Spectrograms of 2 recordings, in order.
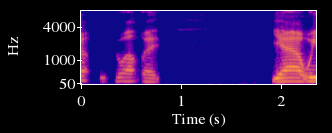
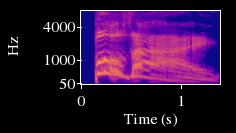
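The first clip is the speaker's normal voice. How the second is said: announcer call; 11 semitones higher than usual. Retold or imitated.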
